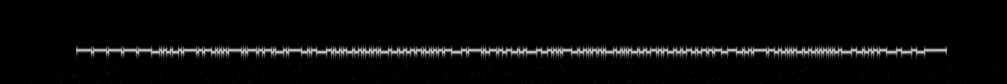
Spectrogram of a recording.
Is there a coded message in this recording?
Yes: RTTY (50 baud, 170 Hz shift) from 0.8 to 9.5 s, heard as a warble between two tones, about 1800 Hz centre. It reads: 4X3HTD DE PD5BW TNX FER CALL. UR RST 559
